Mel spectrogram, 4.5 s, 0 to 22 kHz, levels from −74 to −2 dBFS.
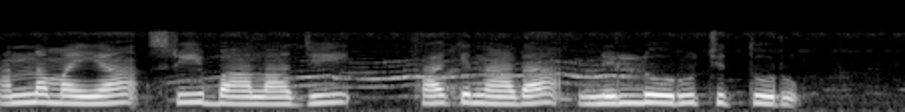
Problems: background conversations at intervals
